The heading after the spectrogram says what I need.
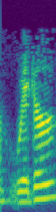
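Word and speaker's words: Reiter: I want I hope I'm saying it right, but it's R E I T E R. Ritter writer family. Writer. I think it's writer.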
